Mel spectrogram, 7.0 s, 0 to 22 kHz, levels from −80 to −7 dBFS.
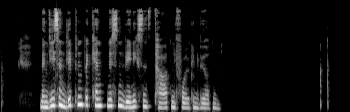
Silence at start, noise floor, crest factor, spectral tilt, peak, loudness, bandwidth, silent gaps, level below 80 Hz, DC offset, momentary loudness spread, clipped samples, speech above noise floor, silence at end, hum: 0.4 s; -49 dBFS; 22 dB; -4.5 dB/octave; 0 dBFS; -20 LUFS; 16.5 kHz; none; -60 dBFS; under 0.1%; 16 LU; under 0.1%; 29 dB; 2.65 s; none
